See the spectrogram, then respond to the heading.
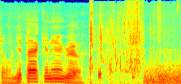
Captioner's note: splash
